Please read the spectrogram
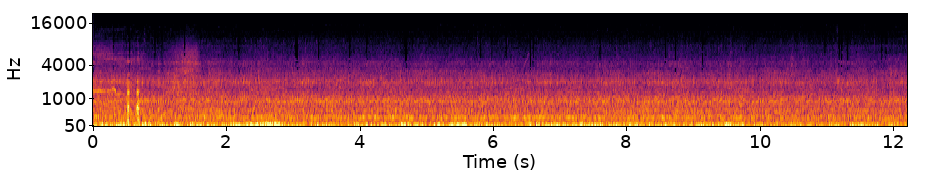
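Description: Wind rushing over the microphone and tyre noise on asphalt from an electric bike rolling along a road, with a faint steady hum underneath.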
